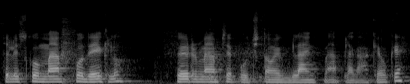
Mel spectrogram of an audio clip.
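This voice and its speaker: A man's voice: mid-range voice, fairly even intonation, a little fast, a little hiss or hum. Casual man teaching a geography lesson. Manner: casual, mixes English terms into Hindi speech; playful, jokes to make memory tricks. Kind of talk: recorded geography lecture.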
